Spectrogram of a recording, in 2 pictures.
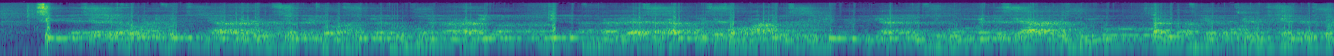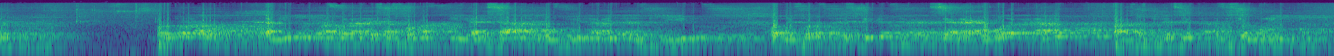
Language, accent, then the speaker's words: Spanish; Guatemala; vengo del pueblo de Maya Jujal, de Guatemala, donde en la actualidad somos el 70% de la población dividida en 22 pueblos mayas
